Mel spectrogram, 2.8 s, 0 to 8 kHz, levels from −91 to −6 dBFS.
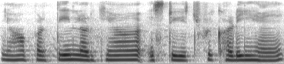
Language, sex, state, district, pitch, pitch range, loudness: Hindi, female, Bihar, Gopalganj, 210 Hz, 200-215 Hz, -27 LUFS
